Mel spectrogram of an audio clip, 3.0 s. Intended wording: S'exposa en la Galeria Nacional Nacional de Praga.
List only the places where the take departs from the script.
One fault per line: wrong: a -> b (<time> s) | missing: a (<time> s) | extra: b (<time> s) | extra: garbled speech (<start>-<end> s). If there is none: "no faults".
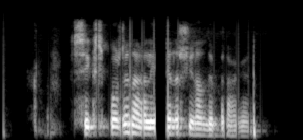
missing: Nacional (2.1 s)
